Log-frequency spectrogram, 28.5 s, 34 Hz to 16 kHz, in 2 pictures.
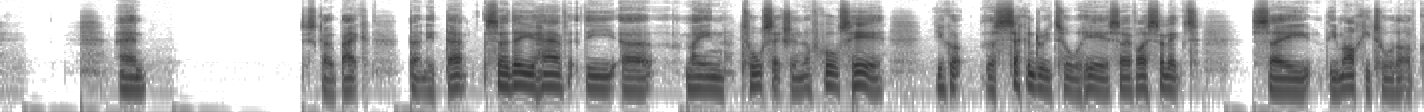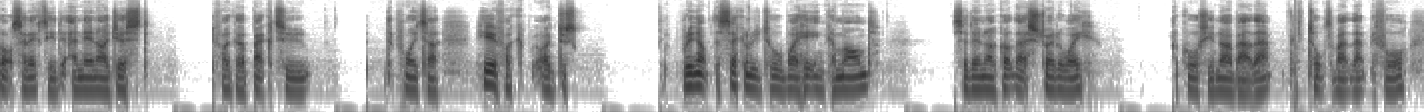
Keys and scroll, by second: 1.5 super+z.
